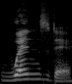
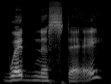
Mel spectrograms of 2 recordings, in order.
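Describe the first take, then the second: First: The D in the middle is silent. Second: The D in the middle is pronounced. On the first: The speaker calls it right. "We say Wednesday. ... We don't use the D" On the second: The speaker calls it wrong. "We don't say Wednesday"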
